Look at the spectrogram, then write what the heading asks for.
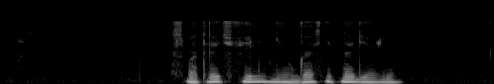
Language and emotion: Russian, neutral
